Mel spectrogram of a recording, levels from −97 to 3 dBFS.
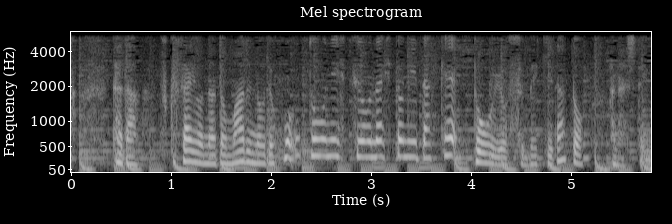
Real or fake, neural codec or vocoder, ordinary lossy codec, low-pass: real; none; none; 5.4 kHz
